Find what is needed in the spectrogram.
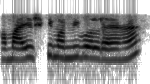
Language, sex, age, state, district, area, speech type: Hindi, female, 18-30, Uttar Pradesh, Mirzapur, rural, conversation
